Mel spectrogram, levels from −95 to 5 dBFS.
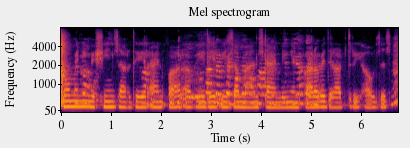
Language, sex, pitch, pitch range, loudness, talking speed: English, female, 185 Hz, 180-195 Hz, -21 LUFS, 180 wpm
